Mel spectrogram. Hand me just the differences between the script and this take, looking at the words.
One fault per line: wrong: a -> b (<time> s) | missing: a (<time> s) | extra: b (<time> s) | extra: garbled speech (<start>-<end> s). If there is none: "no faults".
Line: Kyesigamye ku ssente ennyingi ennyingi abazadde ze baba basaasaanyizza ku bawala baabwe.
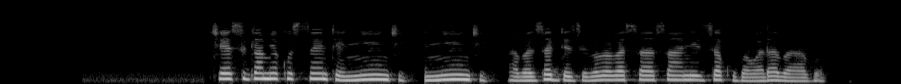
no faults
